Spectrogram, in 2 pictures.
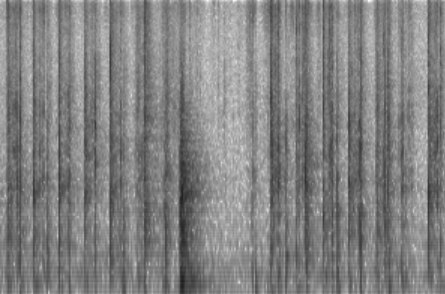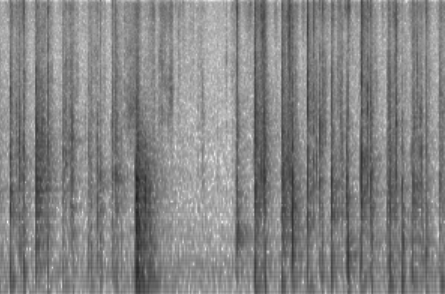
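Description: Tarot cards being shuffled by hand, close and crisp, with rapid riffling bursts in several rounds separated by short pauses and louder snaps as the deck is squared.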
